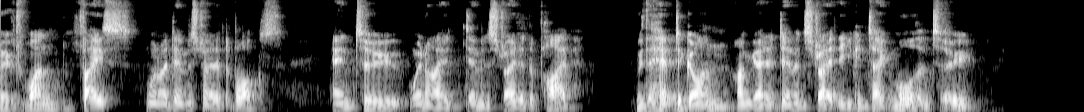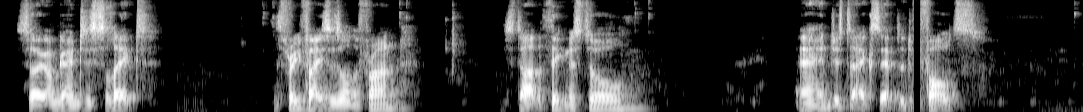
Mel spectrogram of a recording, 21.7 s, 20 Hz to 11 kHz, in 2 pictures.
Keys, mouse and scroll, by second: 11.4 click, 12.9 ctrl+click, 14.3 ctrl+click, 16.7 click, 21.0 click.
